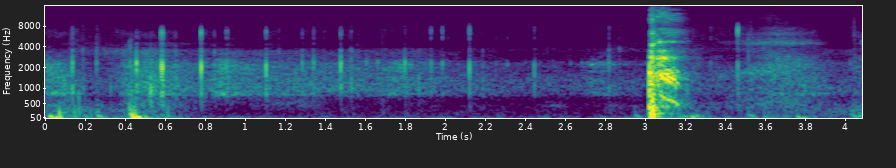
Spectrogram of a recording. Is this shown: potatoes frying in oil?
no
